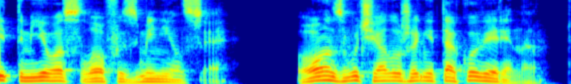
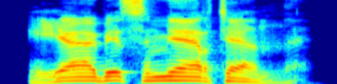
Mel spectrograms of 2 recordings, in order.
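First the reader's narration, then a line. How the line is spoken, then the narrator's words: Growl. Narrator (Russian): прорычал преследователь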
